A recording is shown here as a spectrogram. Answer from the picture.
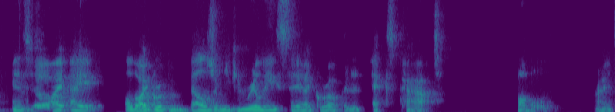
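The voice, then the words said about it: Largely American accent. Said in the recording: “my largely American accent”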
